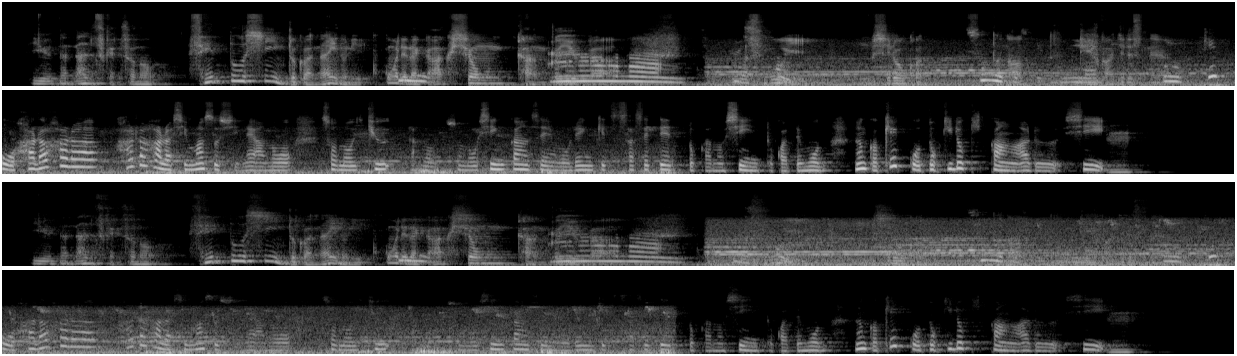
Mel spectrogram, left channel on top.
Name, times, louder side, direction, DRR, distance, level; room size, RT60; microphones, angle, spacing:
voice 1, 0.3-1.5 1.9-6.8 7.3-8.0 8.5-9.2 9.9-10.2 10.5-11.7 15.8-16.0 23.4-23.6, left 3 dB, 85° left, 7 dB, 1.6 m, -32 dB
voice 2, 4.0-4.3 5.5-6.9 7.3-7.4 7.7-7.9 9.7-11.0 11.6-19.1 19.4-23.4, left 6 dB, 65° left, 18 dB, 0.4 m, -26 dB
sound 1, 4.7-9.8 13.8-19.0, left 1 dB, 5° right, 5.0 m, -44 dB
sound 2, 7.0-19.1, right 3 dB, 60° right, 0.8 m, -30 dB
13.0 x 13.0 x 5.7 m, 0.77 s
head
